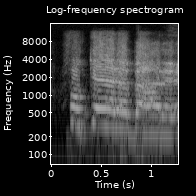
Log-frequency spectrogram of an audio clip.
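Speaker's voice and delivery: loud, high, drawn-out New York shout; New York accent. Retold or imitated. Man calling after she leaves, loud New York accent. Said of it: "it's very New Yorker".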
